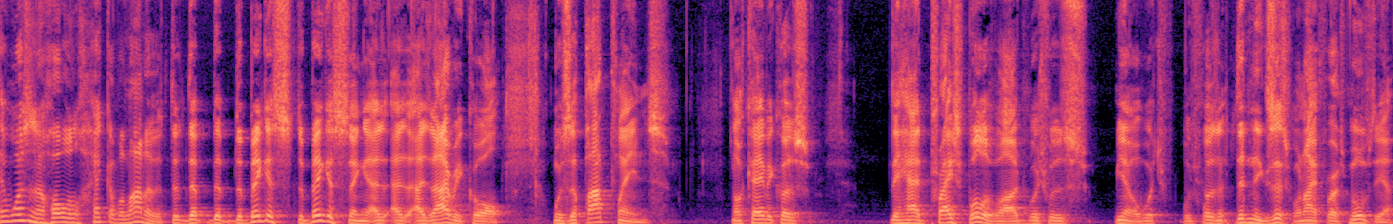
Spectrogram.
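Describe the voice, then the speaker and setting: A man with a New York accent, a dark, mellow tone, medium pitch and very wide pitch swings. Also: moderate pace. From Brooklyn, New York. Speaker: retired police officer. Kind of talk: interview answer. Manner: frank, storytelling.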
